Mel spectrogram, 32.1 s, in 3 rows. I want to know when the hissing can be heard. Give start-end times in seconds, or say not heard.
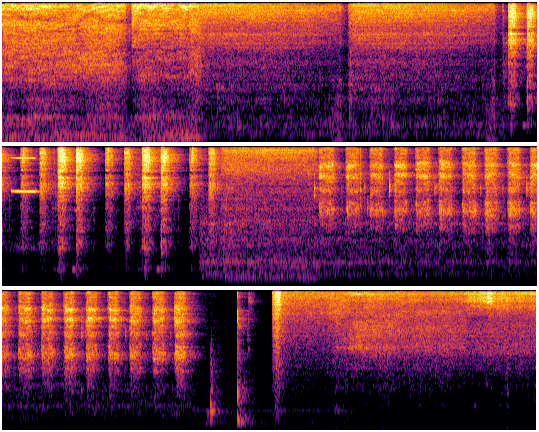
0.0-32.0.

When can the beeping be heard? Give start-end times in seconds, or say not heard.
10.8-11.9.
